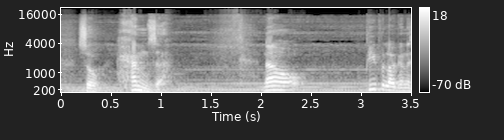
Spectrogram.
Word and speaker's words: Hamza: Talha is the proper pronunciation. Hamza is the proper pronunciation. Hamza.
